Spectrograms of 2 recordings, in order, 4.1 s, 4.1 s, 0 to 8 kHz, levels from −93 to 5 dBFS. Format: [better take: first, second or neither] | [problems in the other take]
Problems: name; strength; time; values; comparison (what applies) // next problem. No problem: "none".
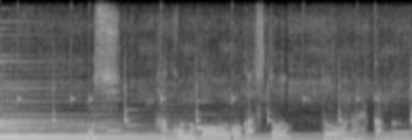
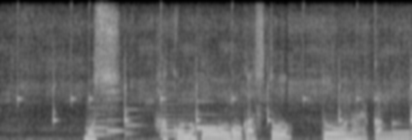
second | background sound (Acoustic guitar); 2 dB above the speech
